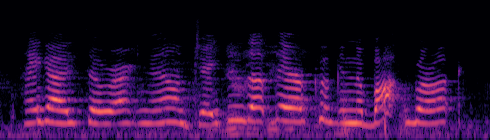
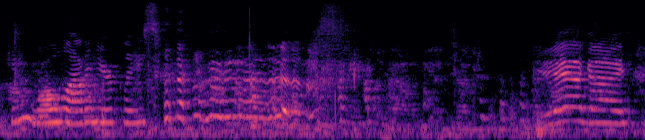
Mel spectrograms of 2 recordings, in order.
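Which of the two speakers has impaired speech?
The first: cerebral palsy, diplegia.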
